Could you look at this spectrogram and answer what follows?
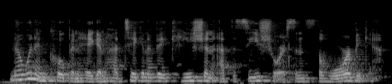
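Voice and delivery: normal talking voice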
